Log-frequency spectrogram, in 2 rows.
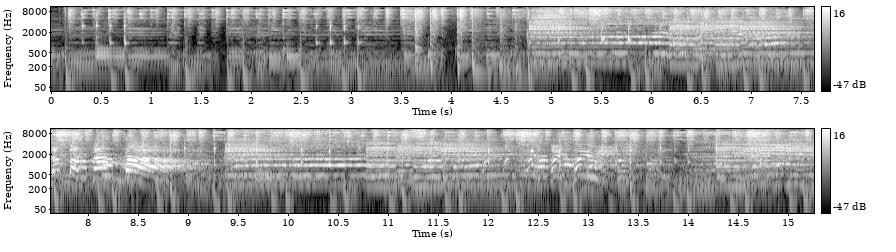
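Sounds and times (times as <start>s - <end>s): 
samba music: 0.1s - 15.2s.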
